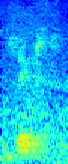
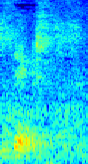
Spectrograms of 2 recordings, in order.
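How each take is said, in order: First: The final consonants are blended into one articulation. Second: Each final consonant is pronounced separately and clearly. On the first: "that's more normal" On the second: "I'm exaggerating the clarity of it"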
